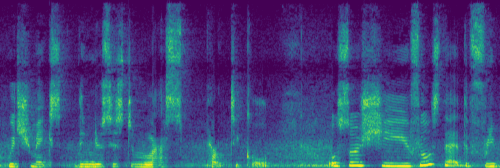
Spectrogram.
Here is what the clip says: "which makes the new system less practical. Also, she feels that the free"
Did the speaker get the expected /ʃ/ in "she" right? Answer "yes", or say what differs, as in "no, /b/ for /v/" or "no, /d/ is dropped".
yes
